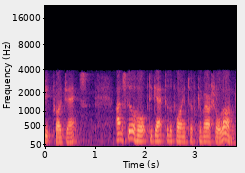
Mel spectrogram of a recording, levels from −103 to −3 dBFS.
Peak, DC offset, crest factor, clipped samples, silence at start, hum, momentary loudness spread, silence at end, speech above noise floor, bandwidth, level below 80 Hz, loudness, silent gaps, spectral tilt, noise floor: -10 dBFS; under 0.1%; 16 dB; under 0.1%; 0 s; none; 9 LU; 0 s; 24 dB; 4 kHz; -60 dBFS; -28 LUFS; none; -6.5 dB/octave; -51 dBFS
